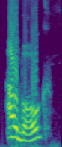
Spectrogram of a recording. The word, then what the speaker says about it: Aalborg: Alborg or Albor as I think it's more correctly pronounced in Danish is a brand that belong to Danish distillers.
